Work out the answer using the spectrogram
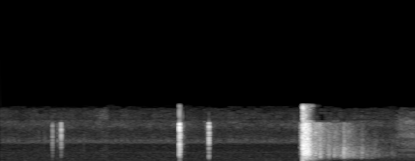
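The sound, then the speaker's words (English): A single loud gunshot, a warning shot fired in an angry confrontation, bursts out sharply and rings off in a short decay, preceded by a few faint, sharp clicks. “That was a warning shot.”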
